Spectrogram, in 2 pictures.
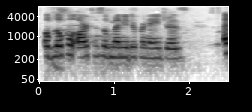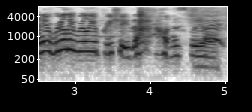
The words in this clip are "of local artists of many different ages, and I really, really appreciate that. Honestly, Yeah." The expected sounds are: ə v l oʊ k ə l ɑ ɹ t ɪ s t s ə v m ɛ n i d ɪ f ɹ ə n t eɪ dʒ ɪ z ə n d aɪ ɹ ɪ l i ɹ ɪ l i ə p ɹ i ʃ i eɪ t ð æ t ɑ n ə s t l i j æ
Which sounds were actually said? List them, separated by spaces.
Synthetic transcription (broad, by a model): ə v l oʊ k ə l ɑ ɹ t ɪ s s ə v m ɛ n i d ɪ f ɹ ə n t eɪ dʒ ɪ z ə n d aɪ ɹ ɪ l i ɹ ɪ l i ə p ɹ i ʃ i eɪ t ð æ t ɑ n ə s t l i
